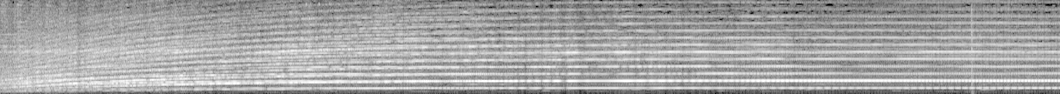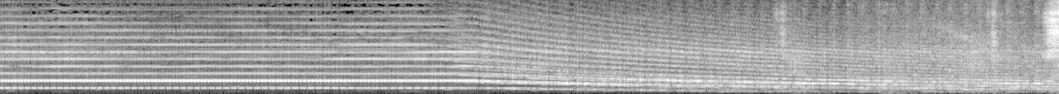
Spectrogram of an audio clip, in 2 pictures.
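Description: Siren-like stage sound effect: a wail that climbs over the first few seconds, holds one steady pitch for about twelve seconds, then slides back down near the end.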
